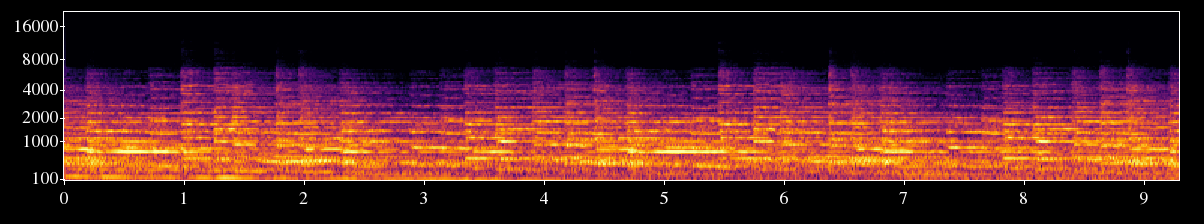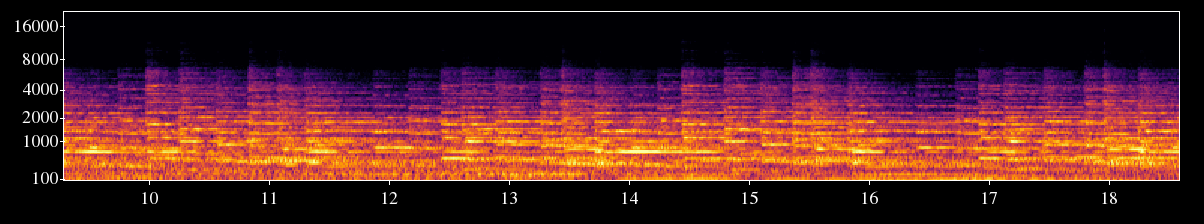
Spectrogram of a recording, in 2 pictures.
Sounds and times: bells ringing 0.0 - 18.5
ebb and flow of traffic 6.0 - 18.5

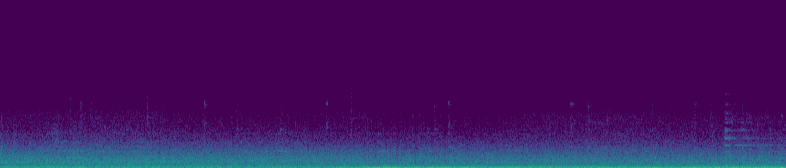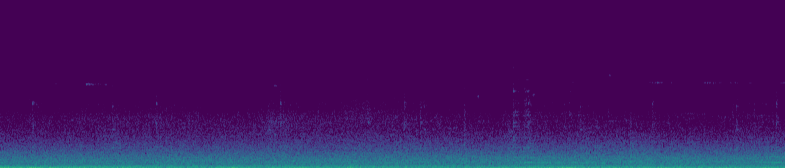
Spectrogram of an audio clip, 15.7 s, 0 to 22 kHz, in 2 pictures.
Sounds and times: busy intersection 0.0 - 15.7

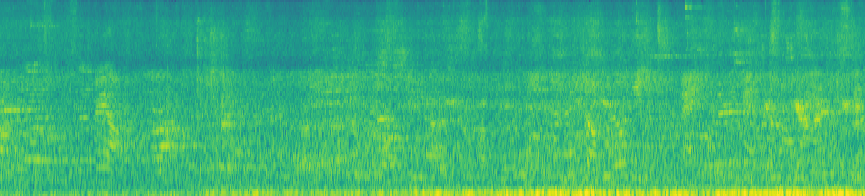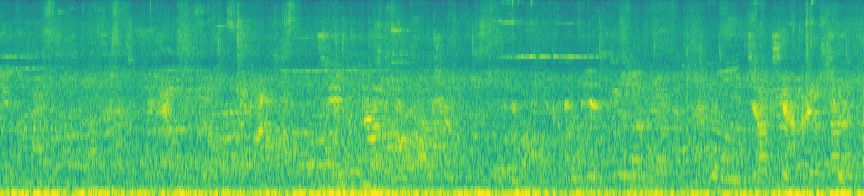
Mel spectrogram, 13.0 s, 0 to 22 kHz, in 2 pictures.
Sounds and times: Trains traveling through 1.9 - 12.9
Train stops 3.8 - 12.7

